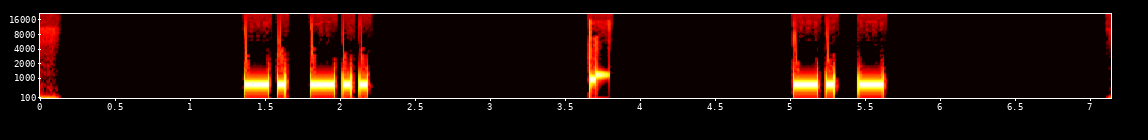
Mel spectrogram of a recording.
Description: Morse code, heard as a keyed tone, about 22 wpm, 700 Hz. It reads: ND NT
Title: US States and Canadian Provinces 22wpm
